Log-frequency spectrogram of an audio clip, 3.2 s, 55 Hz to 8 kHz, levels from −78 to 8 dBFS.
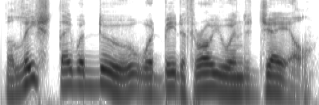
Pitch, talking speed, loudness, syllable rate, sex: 115 Hz, 225 wpm, -15 LUFS, 4.3 syllables/s, male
